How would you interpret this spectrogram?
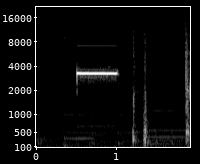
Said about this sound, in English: Peppa and George, every time you hear a beep, I would like you to put a block in the bucket, okay?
